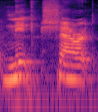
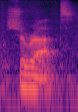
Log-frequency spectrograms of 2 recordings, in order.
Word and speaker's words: Sharratt: I like it but it rhymes with parrot and carrot and it's on his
